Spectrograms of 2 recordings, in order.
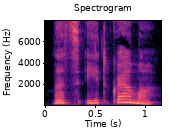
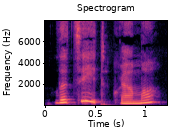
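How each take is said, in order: First: There is no pause after eat. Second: There is a pause after eat.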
